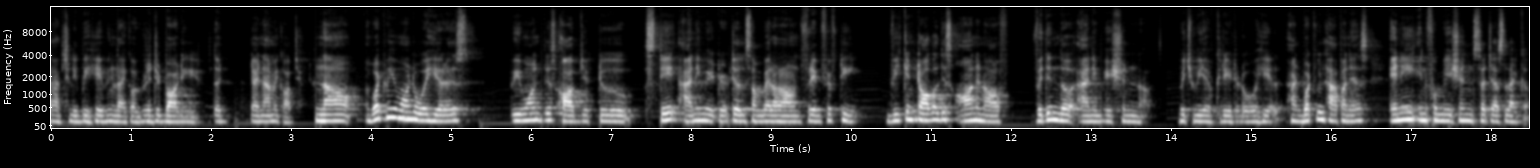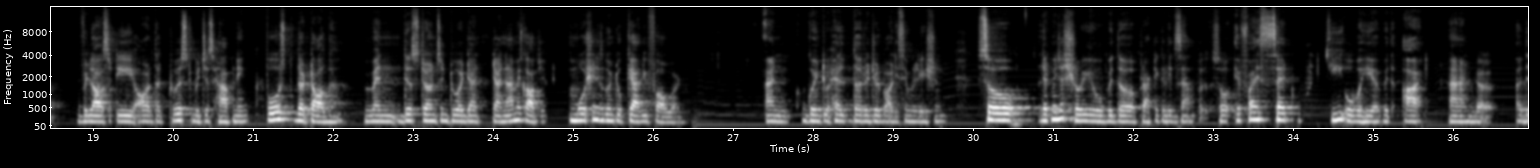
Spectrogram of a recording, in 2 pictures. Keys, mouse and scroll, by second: 3.2 middle click, 4.4 click, 7.8 click, 14.2 click, 17.0-20.5 typing, 17.3 click, 18.4 click, 19.7 click, 24.5 shift+middle click, 24.8 click, 24.8 d, 26.6 d, 26.9 shift+middle click, 28.0 middle click, 29.9 ctrl+z, 30.3 ctrl+z, 30.7 ctrl+z, 31.4 shift+middle click, 34.2 i, 35.8 middle click.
